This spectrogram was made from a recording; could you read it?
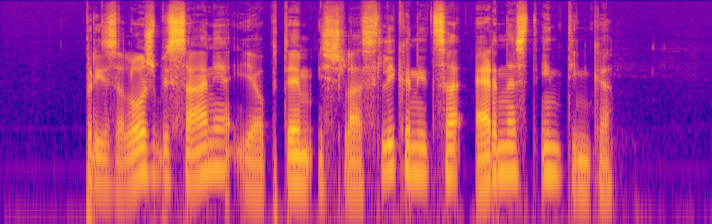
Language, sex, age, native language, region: Slovenian, male, 18-29, Slovenian, Central Slovenia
